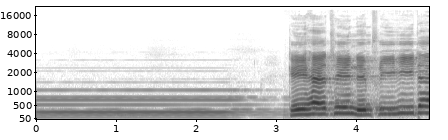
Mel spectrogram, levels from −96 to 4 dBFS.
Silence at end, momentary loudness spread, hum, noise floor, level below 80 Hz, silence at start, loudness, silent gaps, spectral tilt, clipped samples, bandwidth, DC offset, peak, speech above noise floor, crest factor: 0 s; 18 LU; none; -51 dBFS; -66 dBFS; 0 s; -24 LUFS; none; -5.5 dB/octave; under 0.1%; 11 kHz; under 0.1%; -8 dBFS; 27 dB; 20 dB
